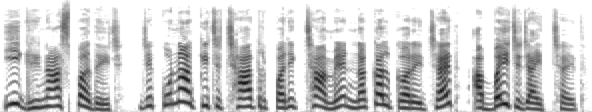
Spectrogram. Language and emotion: Maithili, disgusted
